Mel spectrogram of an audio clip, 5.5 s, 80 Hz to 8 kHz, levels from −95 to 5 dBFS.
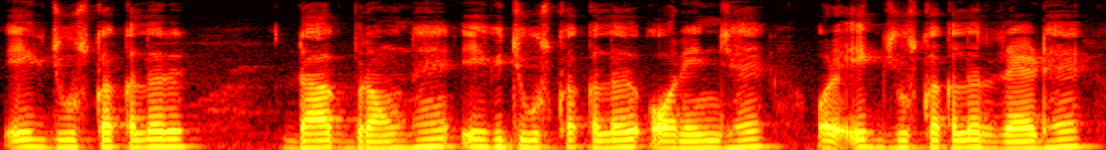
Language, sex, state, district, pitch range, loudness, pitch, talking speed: Hindi, male, Uttar Pradesh, Shamli, 135-150 Hz, -18 LUFS, 140 Hz, 215 wpm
